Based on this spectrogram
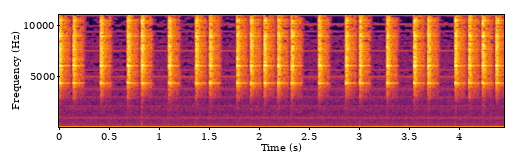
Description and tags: hihat line done with a mam adx-1. played by a midisequence by a mam sq-16.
